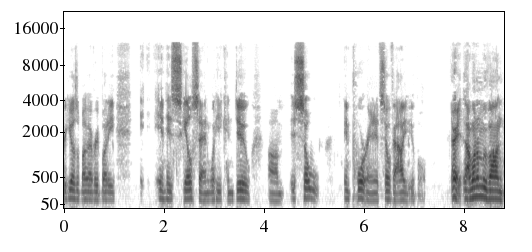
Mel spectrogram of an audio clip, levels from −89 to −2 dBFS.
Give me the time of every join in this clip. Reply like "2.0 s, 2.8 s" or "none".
none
